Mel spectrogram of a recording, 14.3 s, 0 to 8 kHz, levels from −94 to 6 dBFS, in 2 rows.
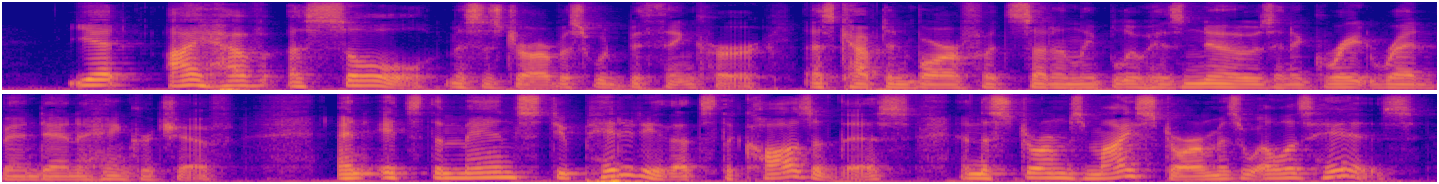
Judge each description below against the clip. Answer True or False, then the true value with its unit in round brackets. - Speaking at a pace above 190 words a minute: False (175 wpm)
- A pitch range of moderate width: False (7.0 semitones)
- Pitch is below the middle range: True (120 Hz)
